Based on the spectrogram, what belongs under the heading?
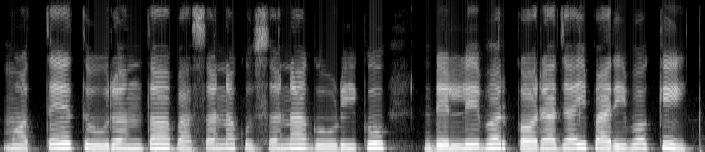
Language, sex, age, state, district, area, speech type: Odia, female, 30-45, Odisha, Kendujhar, urban, read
